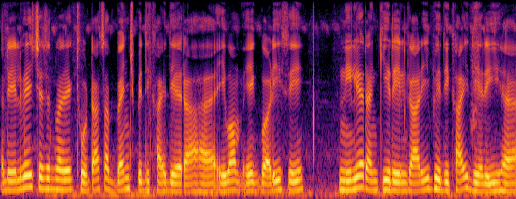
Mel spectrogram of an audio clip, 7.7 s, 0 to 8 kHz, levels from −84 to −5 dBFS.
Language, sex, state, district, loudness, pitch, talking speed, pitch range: Hindi, male, Jharkhand, Garhwa, -14 LUFS, 135 Hz, 195 wpm, 125-150 Hz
